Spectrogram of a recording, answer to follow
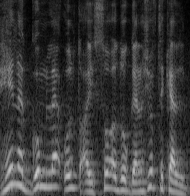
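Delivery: usual speaking voice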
